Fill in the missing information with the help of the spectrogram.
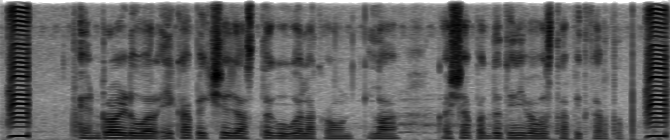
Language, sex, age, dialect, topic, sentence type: Marathi, male, 25-30, Northern Konkan, banking, statement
